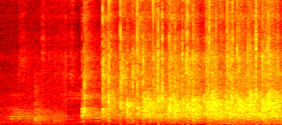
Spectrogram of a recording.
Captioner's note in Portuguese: Palmas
